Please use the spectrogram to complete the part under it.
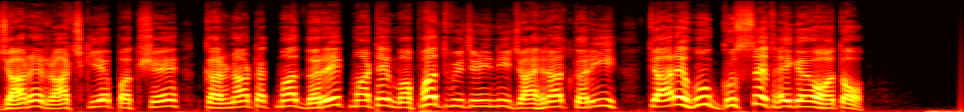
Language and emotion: Gujarati, angry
